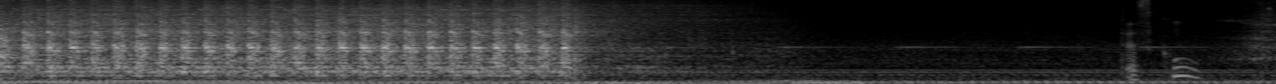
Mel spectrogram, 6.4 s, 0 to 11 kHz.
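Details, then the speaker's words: 1999 Toyota 4Runner with rough idle, misfire and check engine light, automatic in park, cranked by a button on the starter solenoid wire. Cranking pulses are steady at about three a second with no weak beats; relative compression sounds even, and the starter is a little noisy. "that sounded pretty even to me the starters a little noisy but the engine cranking sound seemed pretty easy even to me"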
